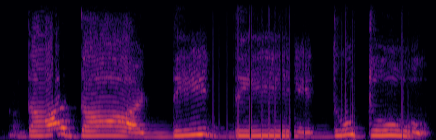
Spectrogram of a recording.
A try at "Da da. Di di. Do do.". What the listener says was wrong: Okay, good.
